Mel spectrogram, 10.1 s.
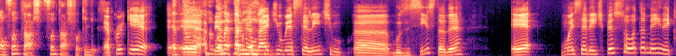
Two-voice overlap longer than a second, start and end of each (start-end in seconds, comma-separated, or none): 2.6-4.1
